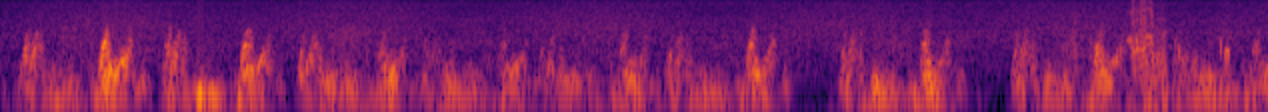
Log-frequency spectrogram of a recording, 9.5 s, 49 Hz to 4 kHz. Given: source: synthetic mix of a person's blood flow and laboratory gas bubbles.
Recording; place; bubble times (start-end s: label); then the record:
Doppler ultrasound of blood flow; precordium
8.39-8.88 s: bubbles
9.12-9.23 s: bubbles
From the record:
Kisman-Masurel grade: 211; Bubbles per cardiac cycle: several, 3 to 8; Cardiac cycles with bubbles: 1 to 10%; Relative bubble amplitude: barely perceptible (0.100 to 0.250); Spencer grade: 1 (occasional bubble signal discernible with the cardiac motion signal, with majority of cardiac periods free of bubbles); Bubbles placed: only in the low amplitude regions of the cardiac cycle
